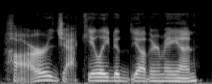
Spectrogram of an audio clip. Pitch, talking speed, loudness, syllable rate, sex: 160 Hz, 140 wpm, -17 LUFS, 5.2 syllables/s, female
